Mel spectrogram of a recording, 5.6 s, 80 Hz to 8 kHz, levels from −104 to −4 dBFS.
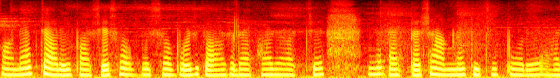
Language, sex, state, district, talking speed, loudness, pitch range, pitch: Bengali, female, West Bengal, Purulia, 130 wpm, -17 LUFS, 200-215 Hz, 210 Hz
